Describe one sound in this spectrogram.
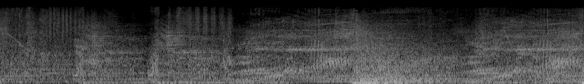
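Weapons fire and energy blasts crackle in a busy burst of fighting.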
